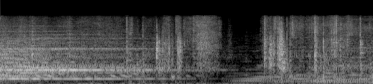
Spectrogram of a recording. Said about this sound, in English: You get that paper shake in there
